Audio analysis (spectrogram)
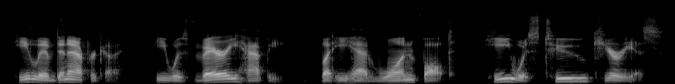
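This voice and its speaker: A man reading a children's picture book aloud in an expressive, storytelling way. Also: fairly low pitch, dry recording. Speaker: volunteer reader of a children's book.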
